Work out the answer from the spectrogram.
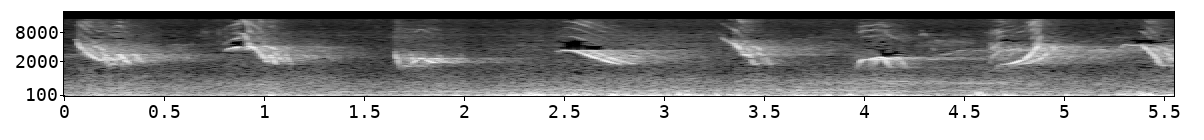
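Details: Double-collared seedeater giving the mateiro song used to stimulate males: a series of downward-sweeping whistled notes repeated about once a second, each with a harsh falling tail, over steady low background noise.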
